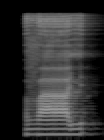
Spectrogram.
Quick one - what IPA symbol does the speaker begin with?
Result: v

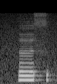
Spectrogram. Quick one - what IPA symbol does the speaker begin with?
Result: ə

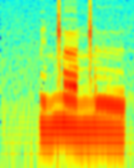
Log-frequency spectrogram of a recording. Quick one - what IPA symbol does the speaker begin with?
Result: k͡p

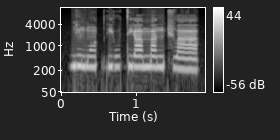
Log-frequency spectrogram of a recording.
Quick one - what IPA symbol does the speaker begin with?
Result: ɡ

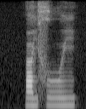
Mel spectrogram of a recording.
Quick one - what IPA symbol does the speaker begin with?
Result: ɐ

